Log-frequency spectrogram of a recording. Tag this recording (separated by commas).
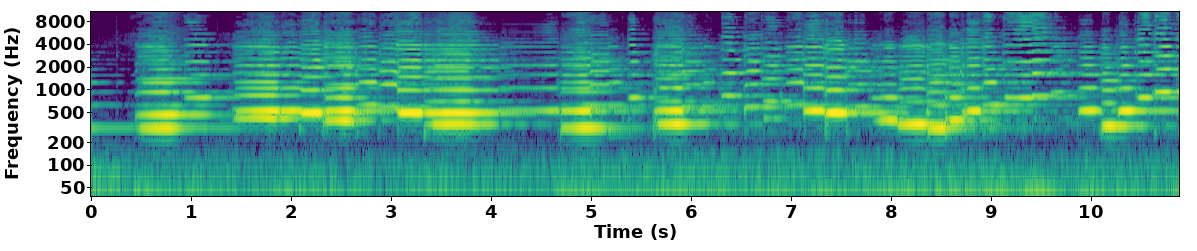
fiddle, Bowed string instrument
